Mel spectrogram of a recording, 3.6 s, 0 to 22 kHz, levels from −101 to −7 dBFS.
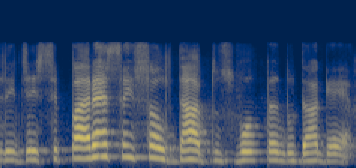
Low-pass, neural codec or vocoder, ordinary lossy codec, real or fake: none; codec, 16 kHz, 2 kbps, X-Codec, HuBERT features, trained on balanced general audio; none; fake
